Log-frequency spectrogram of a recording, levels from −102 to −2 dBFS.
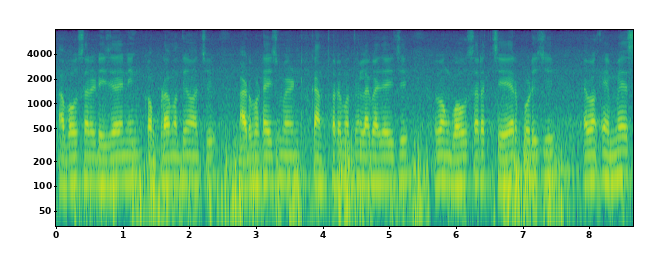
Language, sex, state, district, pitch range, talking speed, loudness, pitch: Odia, male, Odisha, Khordha, 110-120 Hz, 125 wpm, -17 LUFS, 115 Hz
